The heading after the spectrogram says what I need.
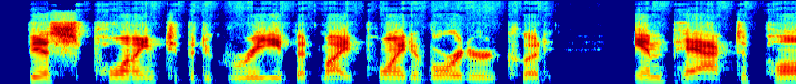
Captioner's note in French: voix de l'interprète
